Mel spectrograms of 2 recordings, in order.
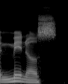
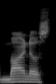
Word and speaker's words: Minos: Probably Minotaur is pronounced with like a kind of softer I, so it's probably Minos.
